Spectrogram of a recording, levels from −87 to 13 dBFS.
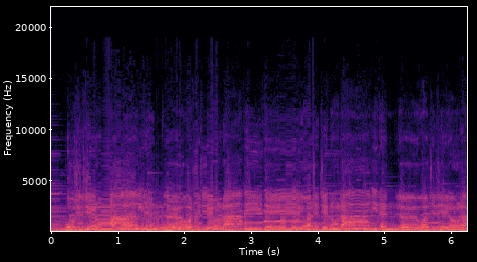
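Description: From 0.56 to 2.55 s and again from 3.44 to 3.93 s, robotic sound from repeated short buffers imposes a rigid metallic buzz at 134 Hz, likely from a roughly 7.5 ms block replayed in place of most of the incoming audio. Unlike a mains hum, the buzz rises and falls with the sound rather than sitting underneath it.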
